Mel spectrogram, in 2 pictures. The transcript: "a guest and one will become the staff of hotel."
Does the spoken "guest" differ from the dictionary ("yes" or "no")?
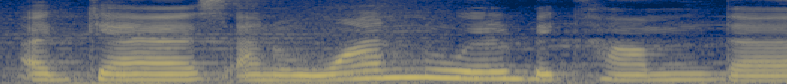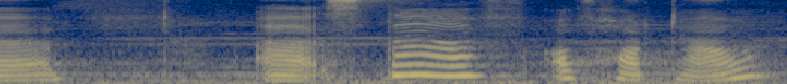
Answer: yes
